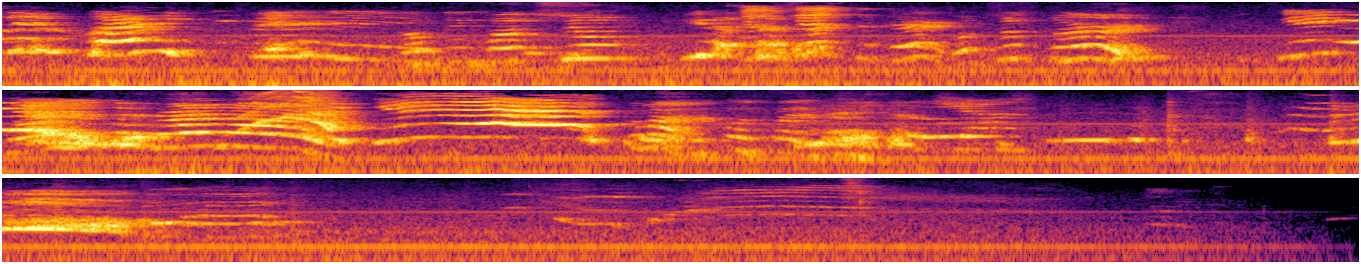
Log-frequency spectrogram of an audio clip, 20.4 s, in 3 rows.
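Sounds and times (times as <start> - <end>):
children fighting: 0.0 - 2.2, 3.4 - 4.7, 6.4 - 15.1, 16.1 - 18.8.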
